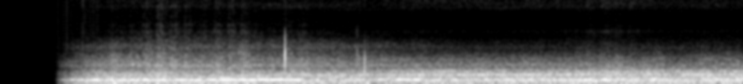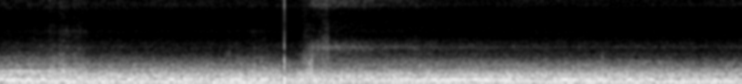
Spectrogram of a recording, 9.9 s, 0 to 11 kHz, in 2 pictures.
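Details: 2009 MAN Lion's Classic CNG city bus, MAN E2876 LUH03 EEV engine, ZF Ecomat 6HP504C 6-speed automatic, while driving: a clear whine over the drive roar that drops lower and continues, from a noisy rear differential.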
